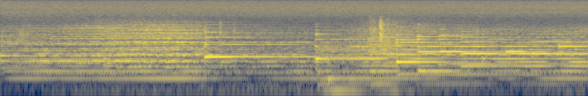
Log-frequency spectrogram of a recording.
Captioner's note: floor creaks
